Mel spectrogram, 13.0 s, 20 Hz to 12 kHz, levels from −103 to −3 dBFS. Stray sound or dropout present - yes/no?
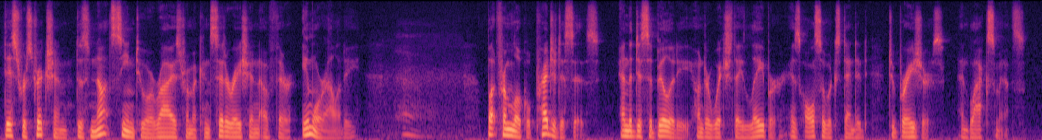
yes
